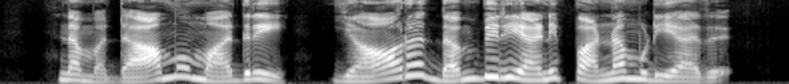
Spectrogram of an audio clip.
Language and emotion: Tamil, happy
